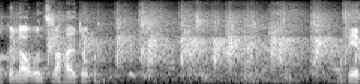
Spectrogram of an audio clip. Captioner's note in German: Beifall bei der FDP und bei Abgeordneten der CDU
